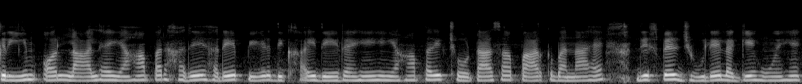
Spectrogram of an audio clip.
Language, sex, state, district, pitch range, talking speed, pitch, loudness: Hindi, female, Chhattisgarh, Sukma, 185-205 Hz, 185 wpm, 195 Hz, -19 LUFS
